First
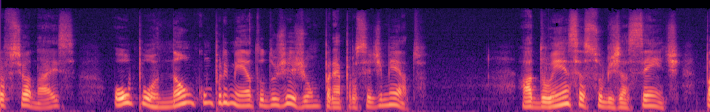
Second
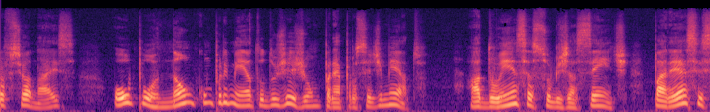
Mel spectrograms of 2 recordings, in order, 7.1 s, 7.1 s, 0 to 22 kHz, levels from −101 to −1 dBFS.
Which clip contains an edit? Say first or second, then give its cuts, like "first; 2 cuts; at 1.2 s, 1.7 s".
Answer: second; 1 cut; at 4.5 s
